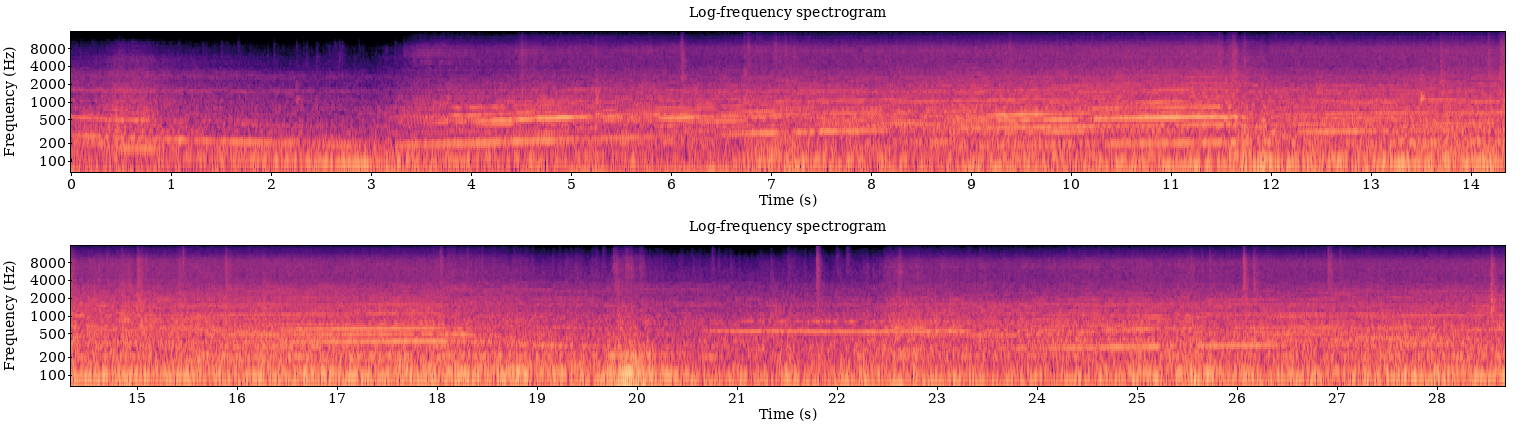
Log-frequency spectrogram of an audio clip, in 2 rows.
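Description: BMW E46 M3's S54 3.2-litre straight-six race engine at high revs, heard from inside the cabin, pulling hard with its pitch climbing steadily. The pitch drops briefly about 12 s in and again about 19 s in before climbing again, and a single thump comes about 20 s in.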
